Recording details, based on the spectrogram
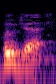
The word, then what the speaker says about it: Boojack: And it's not Kojak or Bootrack. It's Boojack. It's pronounced B-O-O-Jack, Boojack.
